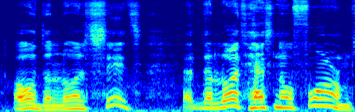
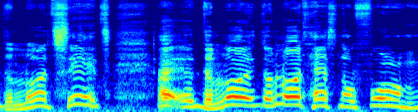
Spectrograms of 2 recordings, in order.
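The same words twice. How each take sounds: First: Said in the usual way. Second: High, loud mocking imitation of a visitor; mimicking a camp visitor's claim, high and mocking. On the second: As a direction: parrot his claim back in a much higher, louder mocking voice. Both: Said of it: "Somebody came, uh, last week to the camp".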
